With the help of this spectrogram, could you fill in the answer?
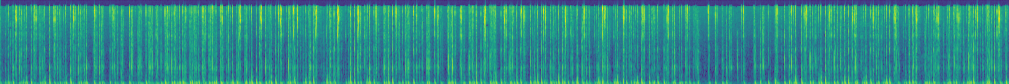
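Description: A hollow hard plastic DVD or game case with a printed cover, held close to the microphone, is tapped rapidly with fingertips and nails. It makes a dense, fast stream of dry, short clicks and taps with a heavy low thump underneath. There is a brief lull around the ten-to-eleven-second mark before the tapping picks up again.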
